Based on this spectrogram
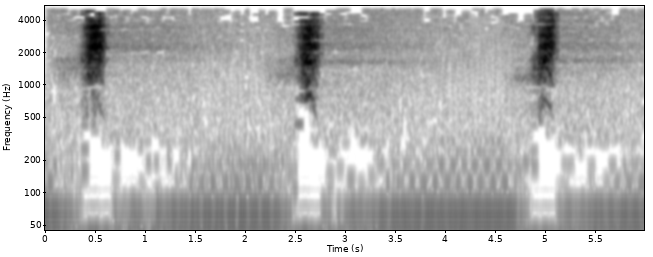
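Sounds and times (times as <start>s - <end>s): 
heron giving harsh hoarse squawks: 0.1s - 0.7s, 2.3s - 2.9s, 4.7s - 5.2s.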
